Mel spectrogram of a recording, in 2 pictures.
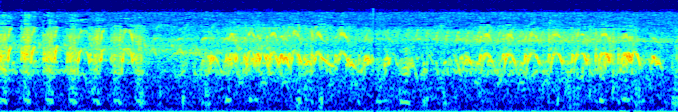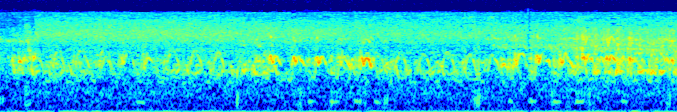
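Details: Estonian black stork nest in June with nestlings being fed lampreys; loud rapid chattering series from several young, continuing through the clip over a hissing background.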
